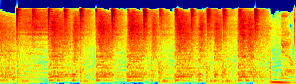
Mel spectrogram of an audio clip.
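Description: Music with a busy drum beat of snare and bass drum.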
